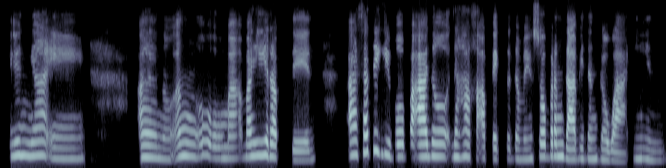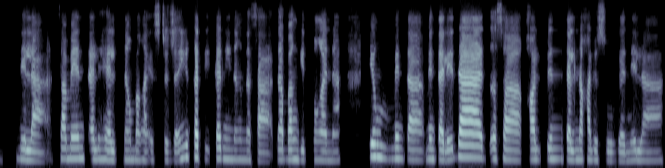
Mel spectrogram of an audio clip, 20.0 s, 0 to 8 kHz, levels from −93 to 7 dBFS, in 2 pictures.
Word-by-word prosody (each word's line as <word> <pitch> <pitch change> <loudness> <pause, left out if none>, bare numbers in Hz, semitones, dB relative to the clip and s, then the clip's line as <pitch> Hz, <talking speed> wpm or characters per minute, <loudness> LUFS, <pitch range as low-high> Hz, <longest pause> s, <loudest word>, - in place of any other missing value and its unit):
'Yon 245 0 -1
nga, 240 0 0
eh. 185 0 -7 0.8
Ano, 205 -3 -1
ang 225 -1 -1
oo, 210 -5 -5
ma 195 0 -2
mahirap 230 0 +3 0.2
din. 160 +1 -3 0.5
Ah, 250 +2 +4
sa 295 +5 +4
tingin 295 -6 0
mo 220 0 +1
paano 220 0 +6
nakakaapekto 200 -4 -2
naman 180 0 -8
'yong 190 - -6
sobrang 225 +1 +2
dami 180 +1 +5
ng 180 0 -5
gawain, 165 0 -5 0.3
nila, 165 -4 0 0.2
sa 185 - +2
mental 185 -1 0
health 165 -2 -2
ng 170 0 -7
mga 165 -1 -5
estudya 155 -1 -9
'yong 210 +1 -5
kati 205 -4 +3
kaninang 180 -2 -4
nasa 150 -3 -4
nabanggit 170 -1 -2
mo 165 - -9
nga 160 - +1
na, 155 - -9 0.5
'yong 215 -4 +1
menta 180 -3 -1
mentalidad 195 +4 +7
o 185 - 0
sa 170 -3 +1
kal 175 0 +2
mental 180 -2 -2
na 170 -1 -2
kalusugan 155 -3 -7
nila. 160 -1 -7
185 Hz, 140 wpm, -26 LUFS, 170-215 Hz, 0.8 s, mentalidad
